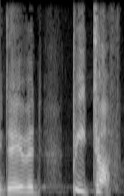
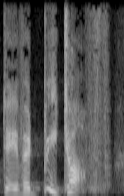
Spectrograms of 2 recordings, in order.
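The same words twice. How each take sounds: First: Put-on firm Russian-accented encouragement to a crying boy; Russian accent, firm and direct; thick Russian accent. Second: Put-on slow Russian-accented repeat of the encouragement; drawn-out Russian accent, steady and insistent; thick Russian accent, slower. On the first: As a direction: say it like a big Russian man telling a kid to toughen up. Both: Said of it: "with that thick Russian accent".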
